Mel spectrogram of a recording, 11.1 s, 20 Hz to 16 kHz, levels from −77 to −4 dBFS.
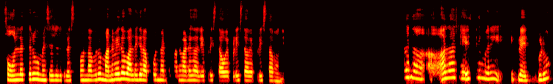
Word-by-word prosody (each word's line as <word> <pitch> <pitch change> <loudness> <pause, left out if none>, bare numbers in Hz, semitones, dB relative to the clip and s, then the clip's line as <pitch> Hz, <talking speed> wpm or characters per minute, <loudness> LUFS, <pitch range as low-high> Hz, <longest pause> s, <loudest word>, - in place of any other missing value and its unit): ఫోన్‌లు 215 +1 +3
ఎత్తరు. 235 +2 +3
మెసేజులకి 205 -1 -2
రెస్పాండ్ 210 +2 -2
అవ్వరు. 220 +4 +1
మనమేదో 235 +6 +5
వాళ్ళ 220 -1 +5
దగ్గర 220 0 +3
అప్పు 200 +2 -10
ఉన్నట్టు 210 -1 -4
మనం 205 +1 -5
అడగాలి. 200 -1 -2
ఎప్పుడు 200 - -9
ఇస్తావు? 185 -2 +1
ఎప్పుడు 195 +1 -6
ఇస్తావు? 195 -2 0
ఎప్పుడు 195 - -9
ఇస్తావు? 190 -3 -5
అని. - - -13 2.4
కదా! 320 -2 +1 0.3
అ - - -3 0.2
అలా 295 +4 +3 0.2
చేస్తే 275 +4 +1
మరి 260 +1 0 0.4
ఇప్పుడైతే 210 -5 0
ఇప్పుడు 225 +3 +1
210 Hz, 140 wpm, -23 LUFS, 200-235 Hz, 2.4 s, మనమేదో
